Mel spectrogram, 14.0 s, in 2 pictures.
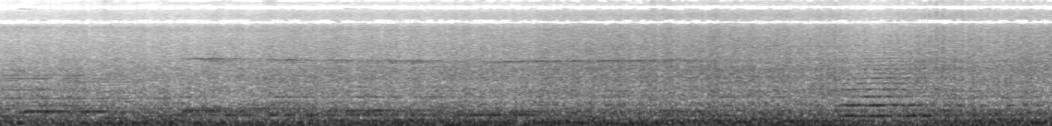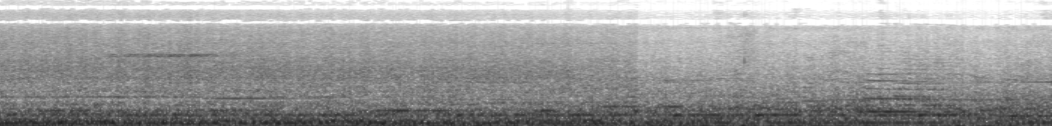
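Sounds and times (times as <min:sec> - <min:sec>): passenger train rumbling: 0:00.0 - 0:14.0.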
